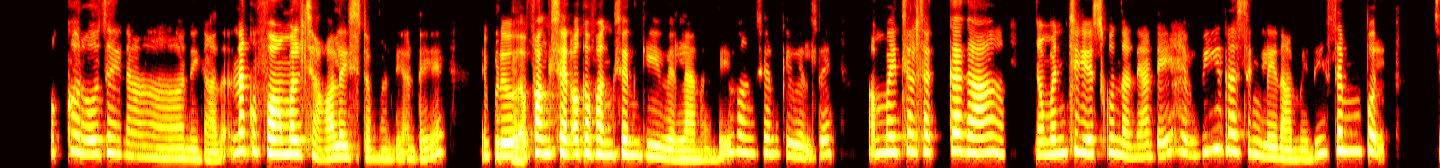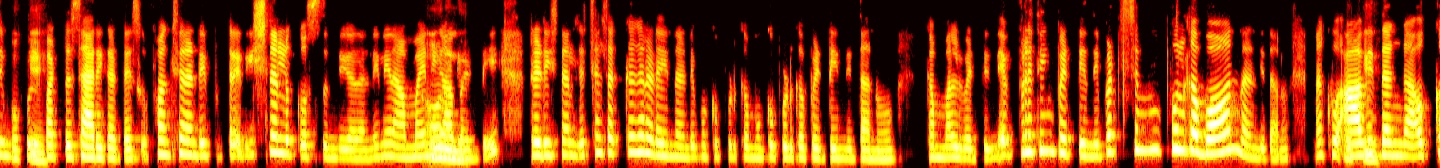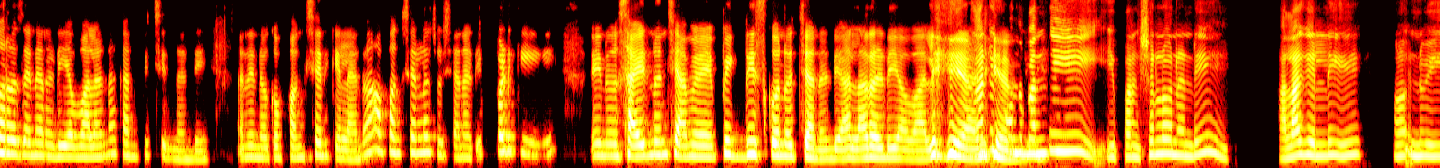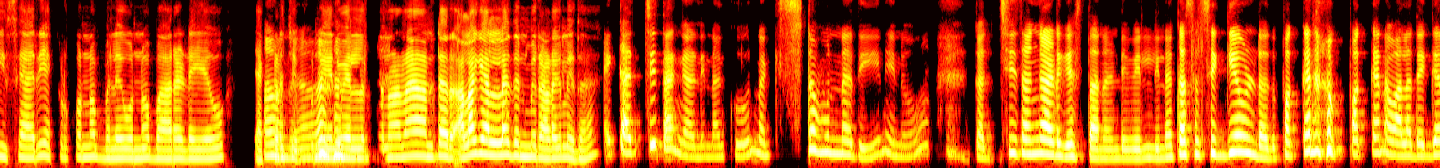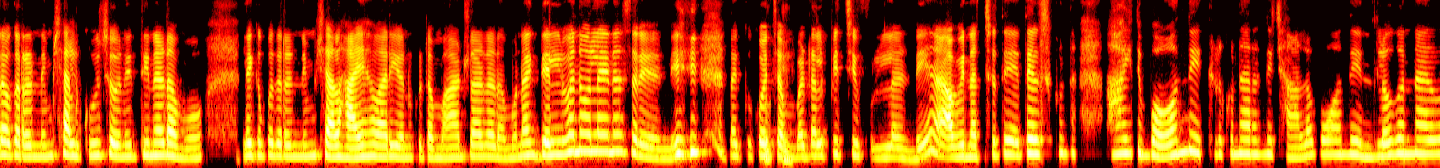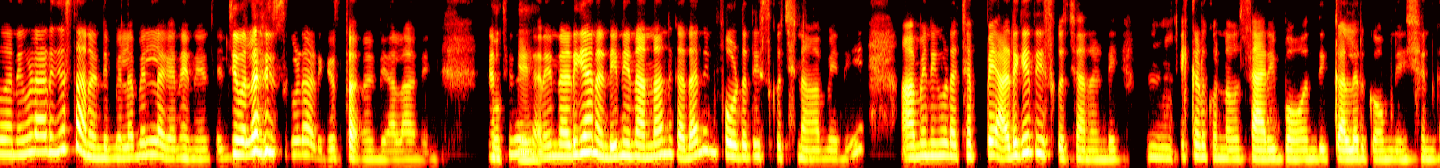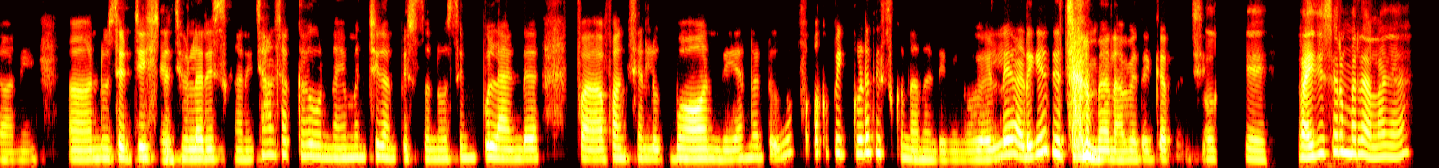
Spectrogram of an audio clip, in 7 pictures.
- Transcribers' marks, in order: in English: "ఫార్మల్"; in English: "ఫంక్షన్"; in English: "ఫంక్షన్‍కి"; in English: "ఫంక్షన్‌కి"; in English: "హెవీ డ్రెస్సింగ్"; in English: "సింపుల్, సింపుల్"; in English: "శారీ"; in English: "ఫంక్షన్"; in English: "ట్రెడిషనల్"; in English: "ట్రెడిషనల్‌గా"; in English: "రెడీ"; in English: "ఎవరీథింగ్"; in English: "బట్, సింపుల్‌గా"; in English: "రెడీ"; other background noise; in English: "ఫంక్షన్‍కేళ్ళాను"; in English: "ఫంక్షన్‌లో"; in English: "సైడ్"; in English: "పిక్"; in English: "రెడీ"; laughing while speaking: "అవ్వాలి అని అండి"; in English: "పంక్షన్‌లో"; in English: "శారీ"; in English: "రెడి"; chuckle; stressed: "నాకిష్టమున్నది"; laughing while speaking: "పక్కన"; in English: "హాయ్ హౌ ఆర్ యు"; laughing while speaking: "అండి"; in English: "ఫుల్"; laughing while speaking: "జ్యువెల్లరీస్"; in English: "జ్యువెల్లరీస్"; in English: "శారీ"; in English: "కలర్ కాంబినేషన్"; in English: "సెట్"; in English: "జ్యువెల్లరీస్"; in English: "సింపుల్ అండ్ ఫ ఫంక్షన్ లుక్"; in English: "పిక్"; laughing while speaking: "తెచ్చుకున్నాను"; in English: "ట్రై"
- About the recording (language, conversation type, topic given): Telugu, podcast, ఒక చక్కని దుస్తులు వేసుకున్నప్పుడు మీ రోజు మొత్తం మారిపోయిన అనుభవం మీకు ఎప్పుడైనా ఉందా?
